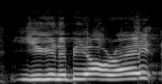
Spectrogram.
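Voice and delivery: high, loud, laughing query; Jerry stifling a laugh. Retold or imitated. Jerry asks the hurt boy, laughing high and loud. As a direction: ask it while about to bust out laughing. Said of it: "finally he goes".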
